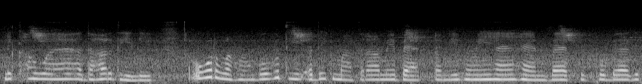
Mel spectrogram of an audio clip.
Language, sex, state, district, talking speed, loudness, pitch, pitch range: Hindi, female, Punjab, Fazilka, 195 wpm, -17 LUFS, 225 Hz, 220-245 Hz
